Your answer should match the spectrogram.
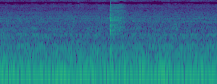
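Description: A metal fork turning pieces of raw crocodile meat in a bowl, giving one short light click about a second in, over a steady low hum.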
